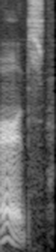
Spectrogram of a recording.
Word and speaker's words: herbs: types of usages for herbs and for herbs even though it starts with an h usually people read it without the h but i also have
